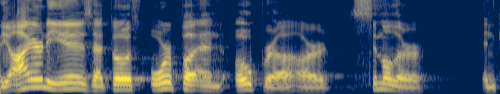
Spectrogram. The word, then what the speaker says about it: Orpah: Her original name was Orpah. Did you know that? But people mispronounced her name on a regular basis. She was called Oprah all the time. Like, hey, Oprah. Oh, my name's Orpah.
